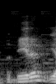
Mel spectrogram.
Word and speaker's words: Abita: I'm going to retire Abita? Is that how you say it? – Abita, yeah.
